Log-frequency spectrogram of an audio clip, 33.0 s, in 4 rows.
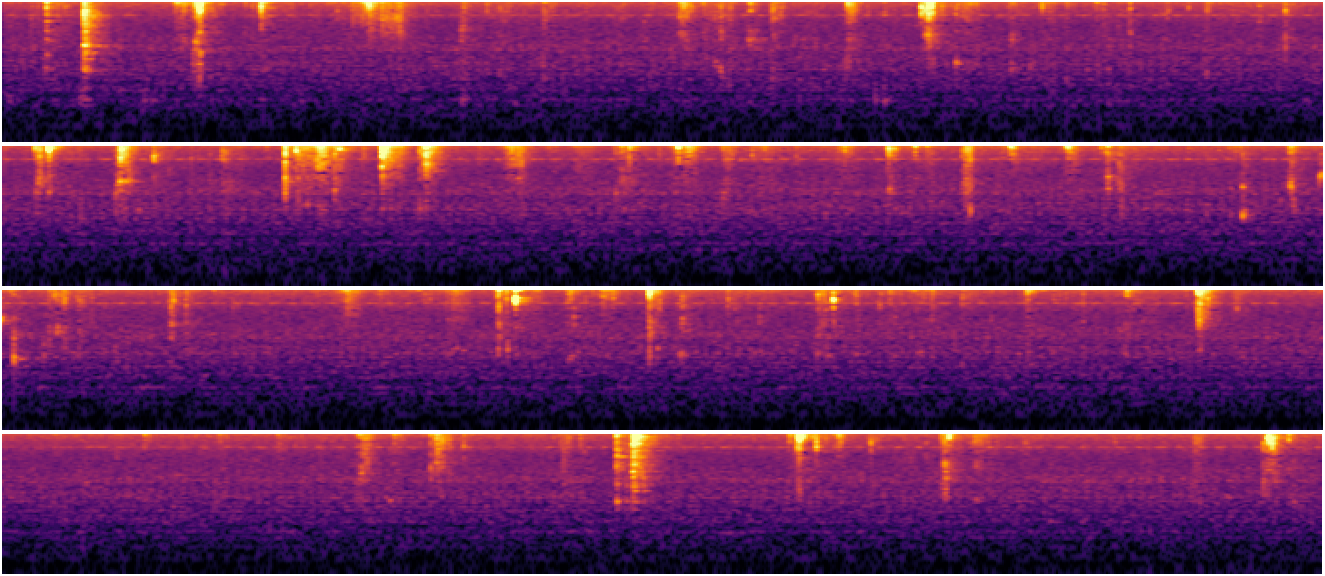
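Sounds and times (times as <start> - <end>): chewing and lip-smacking: 4.2 - 17.8, 18.6 - 24.2, 29.6 - 31.0.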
